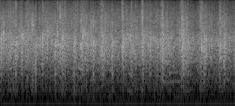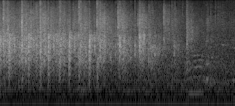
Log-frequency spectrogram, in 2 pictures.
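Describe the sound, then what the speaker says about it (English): A town council meeting audience gives a sustained round of applause for town employees, dense clapping that holds strong for several seconds before tapering off near the end. "a round of applause to Heather and Leah and our town employees for the wonderful work for our community"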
